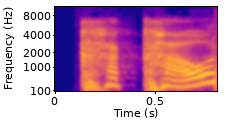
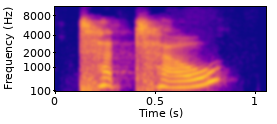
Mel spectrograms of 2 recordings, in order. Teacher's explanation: das K wird hinten im Mundraum gebildet · Shown in: first take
